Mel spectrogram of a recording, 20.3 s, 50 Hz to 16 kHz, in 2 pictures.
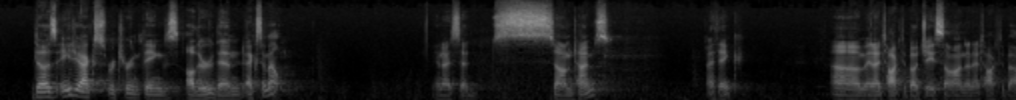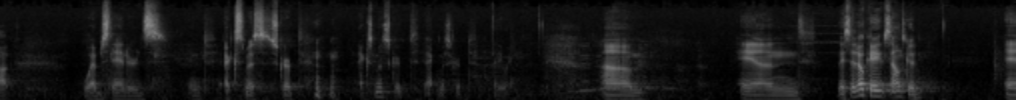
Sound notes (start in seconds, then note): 13.2 chuckles; 15.8 audience laughs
